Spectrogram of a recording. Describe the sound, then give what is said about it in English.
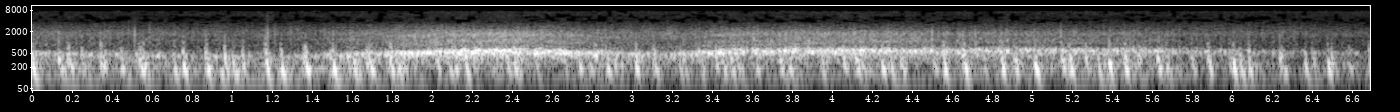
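Several horses, one called Brutus, clip-clop in a dense, steady patter, loud, with a low rumbling wash beneath the rapid overlapping strikes throughout, as they are brought in to shelter from a snowstorm. “Oh, bring the horses in too.”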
